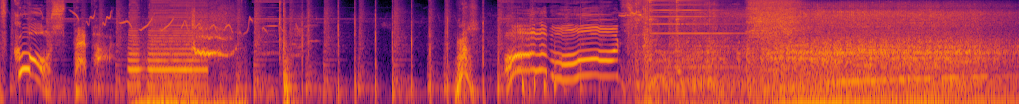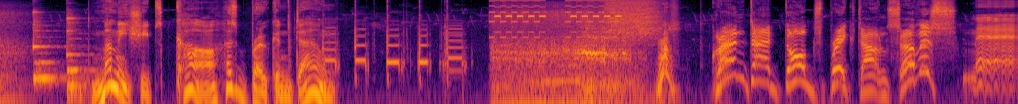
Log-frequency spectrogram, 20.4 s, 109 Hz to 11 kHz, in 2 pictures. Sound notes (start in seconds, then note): 1.2 honks and brakes; 4.5 barks; 6.2 rings bell; 15.0 phone ringing; 15.0 beeping; 17.2 barks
